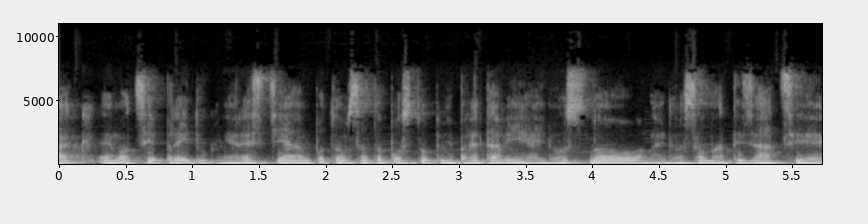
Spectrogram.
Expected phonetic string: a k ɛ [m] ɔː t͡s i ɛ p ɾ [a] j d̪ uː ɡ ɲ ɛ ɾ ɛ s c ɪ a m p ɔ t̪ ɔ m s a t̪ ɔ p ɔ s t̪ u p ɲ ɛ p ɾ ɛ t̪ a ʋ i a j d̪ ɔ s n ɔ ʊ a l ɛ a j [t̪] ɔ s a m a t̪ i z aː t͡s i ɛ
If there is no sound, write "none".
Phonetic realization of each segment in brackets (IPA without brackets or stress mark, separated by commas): m, ɛ, d̪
